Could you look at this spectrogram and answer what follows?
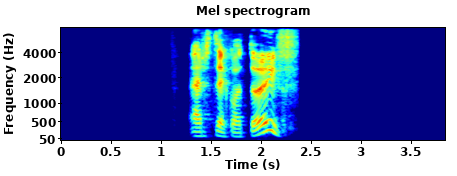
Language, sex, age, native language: Icelandic, male, 30-39, Icelandic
